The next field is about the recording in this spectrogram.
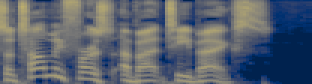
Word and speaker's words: TBEX: It is the TBEX. I presume there's no other way to pronounce that. Is there Rick? Rick Calvert, CEO of TBEX? – You got it right.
